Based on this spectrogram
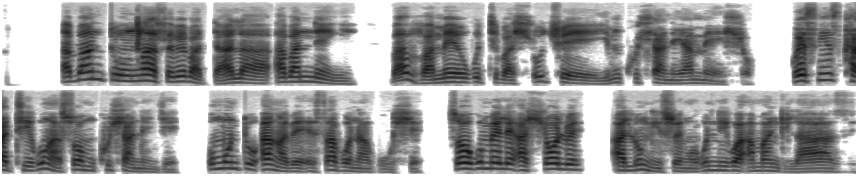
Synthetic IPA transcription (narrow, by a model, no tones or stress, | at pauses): aβantʼuŋ͡ǁasɛβɛβad̥ʱalaaβaneŋi | βavamɛuɣutʰiβaɬut͡ʃʼwɛjimikʰuɬanɛjamɛːɬɔ | ɣwesiɲisi̥kʰatʰiɣuŋasom̩kʰuɬanɛnd͡ʒʱɛ | umuntʼuʔaŋaβɛːsaβɔnaɣuːɬɛ | sɔɣumɛlɛʔaɬɔlwɛ | a̰luŋiswɛŋoɣuniɣwaʔamaŋilaːzi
